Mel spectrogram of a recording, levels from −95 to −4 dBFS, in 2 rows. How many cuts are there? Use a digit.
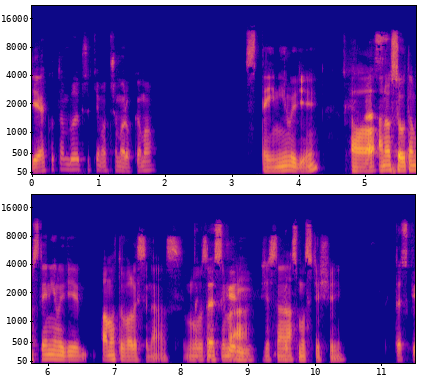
0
